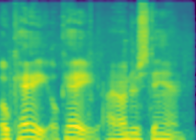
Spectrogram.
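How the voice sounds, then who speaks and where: A man's voice: mid-range voice, normal speed, a bit bright, a little hiss or hum, natural voice. A man playing a sensitive, anxious young contestant and loyal friend in an audio drama, earnest and easily flustered. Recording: music behind the voice.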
